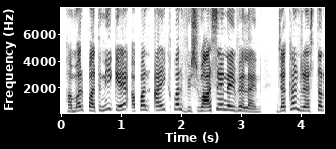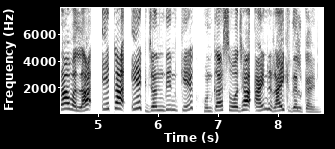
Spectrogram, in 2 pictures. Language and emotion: Maithili, surprised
